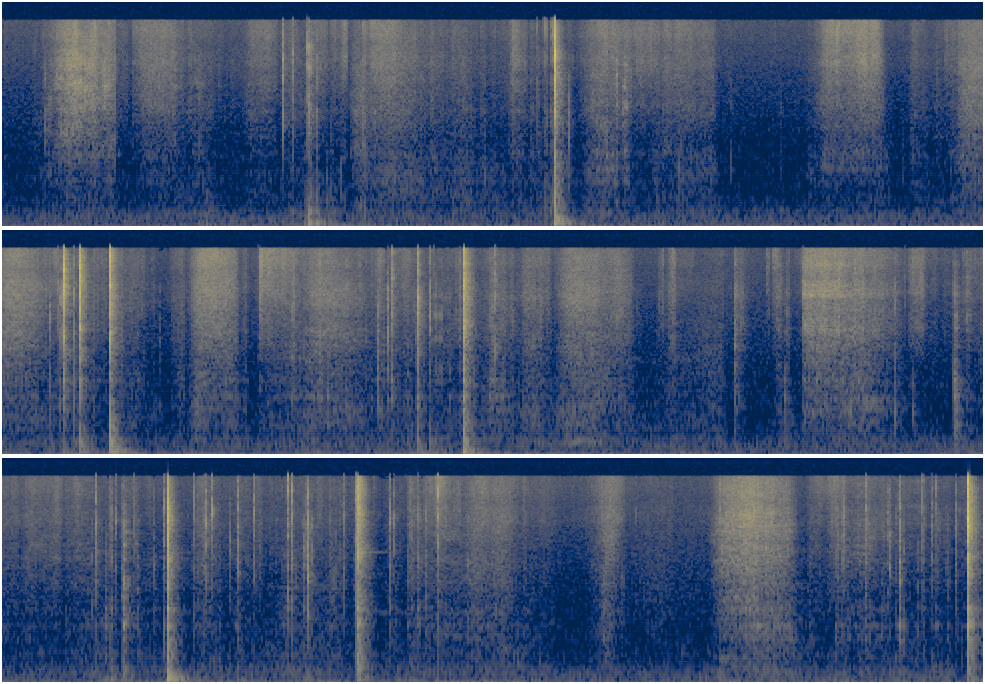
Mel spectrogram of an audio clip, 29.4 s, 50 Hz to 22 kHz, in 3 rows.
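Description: LEGO 1×4 and 1×6 plates being handled and pressed together. Sharp plastic clicks as plates snap onto studs come every few seconds, with soft brushing sounds of fingers sliding and sorting the plates between them.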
